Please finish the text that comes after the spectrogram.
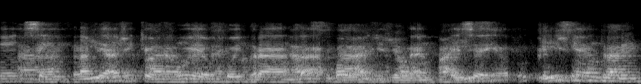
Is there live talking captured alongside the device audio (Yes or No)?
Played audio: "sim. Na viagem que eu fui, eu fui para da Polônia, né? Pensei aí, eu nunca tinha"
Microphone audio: Yes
